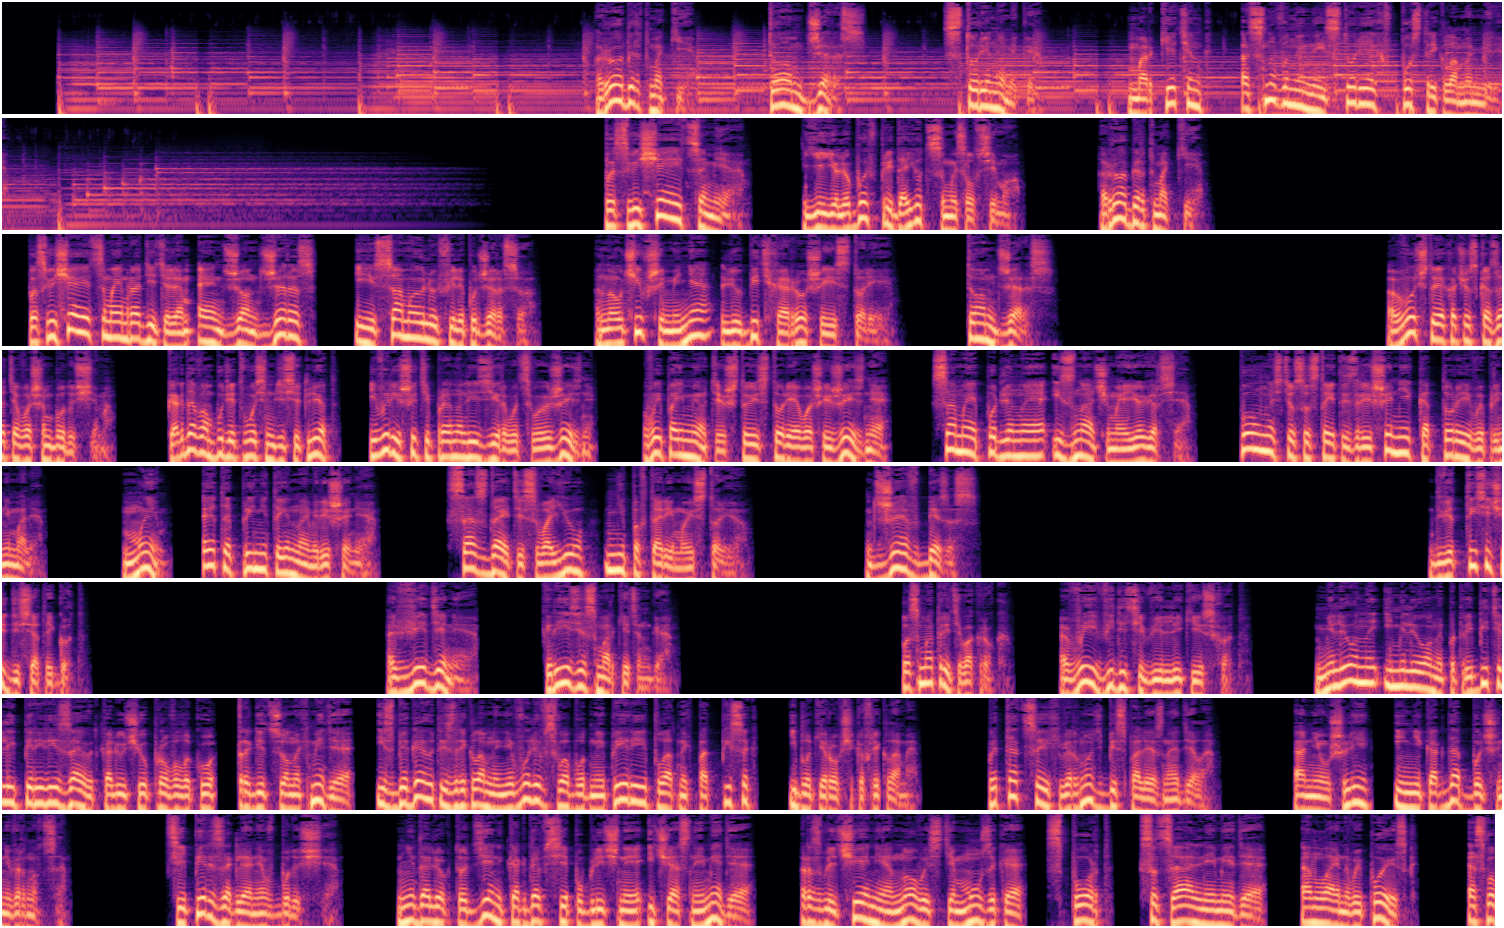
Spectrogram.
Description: Аудиокнига Сториномика. Маркетинг, основанный на историях, в пострекламном мире | Библиотека аудиокниг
